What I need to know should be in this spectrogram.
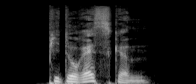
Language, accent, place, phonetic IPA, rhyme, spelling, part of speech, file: German, Germany, Berlin, [ˌpɪtoˈʁɛskəm], -ɛskəm, pittoreskem, adjective, De-pittoreskem.ogg
- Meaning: strong dative masculine/neuter singular of pittoresk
